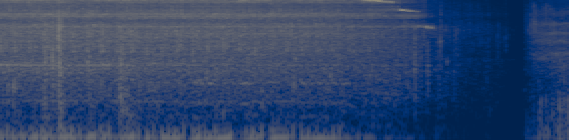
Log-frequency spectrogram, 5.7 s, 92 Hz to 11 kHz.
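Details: Audi 2.2 Bosch K-Jetronic, new old-stock Bosch injectors, mixture weakened one turn, started via cold start valve: lumpy irregular chugging, fades, dies, catches again; owner plans removing metering unit to set sensor plate height.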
